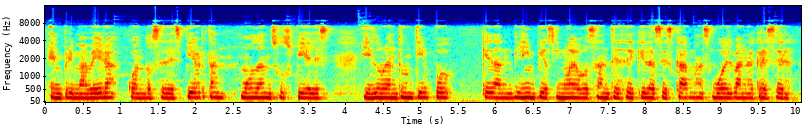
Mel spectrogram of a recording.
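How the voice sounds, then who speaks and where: A man voicing a grave, superstitious old woman in an audiobook reading, speaking slowly in a hushed murmur. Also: sits high, completely flat delivery, highs cut off, a little hiss or hum. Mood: grave warning. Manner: slow, hushed, murmuring delivery.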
